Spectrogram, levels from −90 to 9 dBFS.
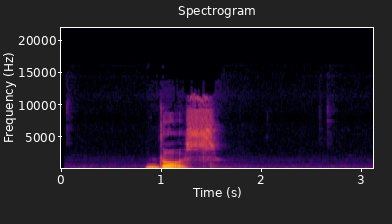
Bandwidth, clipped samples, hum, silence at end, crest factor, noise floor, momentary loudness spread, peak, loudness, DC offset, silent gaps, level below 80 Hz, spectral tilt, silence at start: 12 kHz; under 0.1%; none; 1.6 s; 22 dB; -64 dBFS; 17 LU; -2 dBFS; -20 LUFS; under 0.1%; none; -44 dBFS; -6.5 dB/octave; 0.85 s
